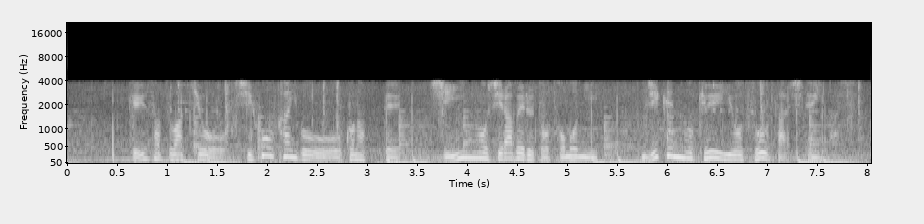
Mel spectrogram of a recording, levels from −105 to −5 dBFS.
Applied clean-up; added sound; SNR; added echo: none; Guitar + Crushing; 13 dB; none.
